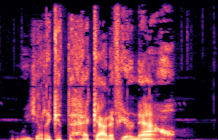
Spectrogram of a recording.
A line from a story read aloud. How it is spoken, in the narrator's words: I told E in a hushed but anxious tone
